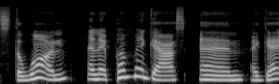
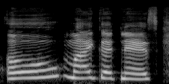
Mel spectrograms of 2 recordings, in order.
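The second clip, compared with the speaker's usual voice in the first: slow, drawn-out acted amazement; retold awe; 3 semitones higher, much slower than usual. Guest seeing the valley view, slow retold awe. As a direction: stretch it out as if stunned.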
